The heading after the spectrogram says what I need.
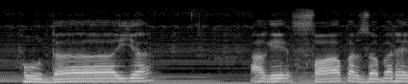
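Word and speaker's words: هداي: ہجے یوں کریں گے، ہا پیش ہو، دال الف زبر دا، یا زبر یا، ہدایا۔ آگے فا پر زبر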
